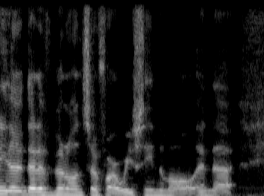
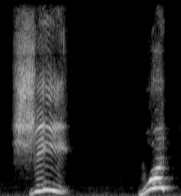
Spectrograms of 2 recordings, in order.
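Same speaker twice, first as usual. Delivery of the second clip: stunned disbelief; 13 semitones higher than usual. Real, not acted. Reacting to actress's age.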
